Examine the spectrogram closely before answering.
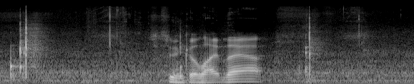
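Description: A mallet taps on wood.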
